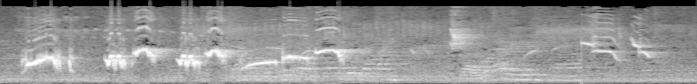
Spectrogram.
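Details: White-rumped shama of the Borneo type singing a lively run of loud, clear whistled phrases. Each phrase is a short rising-falling slur, given in quick succession over the first three seconds. Softer lower warbles and fainter high notes follow.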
